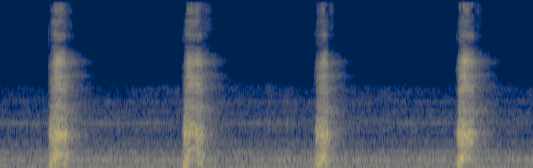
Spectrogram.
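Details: Four short, harsh expiratory bursts about a second and a half apart: repeated coughing from a dog, coughing again.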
